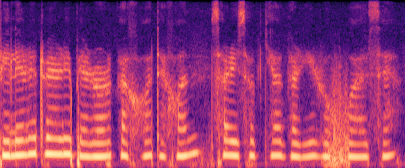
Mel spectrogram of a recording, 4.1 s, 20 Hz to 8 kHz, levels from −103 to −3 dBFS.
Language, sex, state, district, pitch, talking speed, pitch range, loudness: Assamese, female, Assam, Kamrup Metropolitan, 245 Hz, 105 wpm, 235-255 Hz, -15 LUFS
